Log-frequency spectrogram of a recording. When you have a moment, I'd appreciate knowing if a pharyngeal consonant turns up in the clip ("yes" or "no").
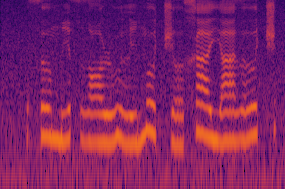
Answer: no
